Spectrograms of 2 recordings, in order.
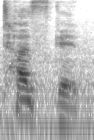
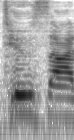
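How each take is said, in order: First: The word is said with a k sound. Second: The word is said with no k sound. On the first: The speaker calls it wrong. "not Tuscan" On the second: The speaker calls it right. "But it's Tucson"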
